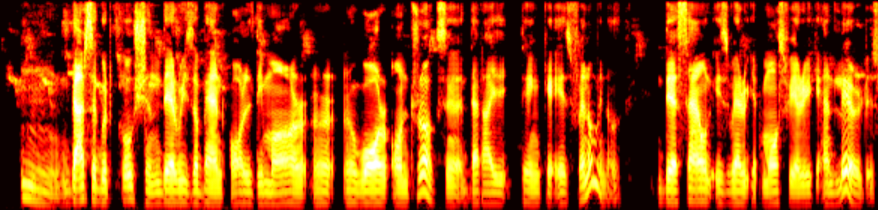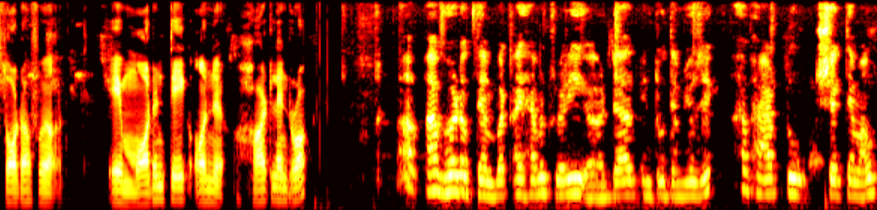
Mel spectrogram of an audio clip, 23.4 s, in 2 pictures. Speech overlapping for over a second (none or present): none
